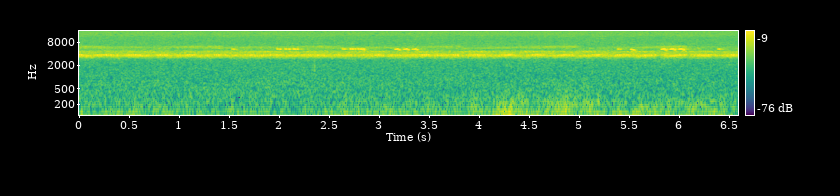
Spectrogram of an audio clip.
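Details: Autumn night insect chorus in the woods of Tsukimi no Mori, Nanno-cho, Gifu, Japan: a constant high shrill trilling with scattered short chirps and a couple of soft low thumps in the background.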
